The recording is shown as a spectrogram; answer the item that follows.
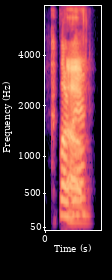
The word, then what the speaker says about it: Volver: Volver.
